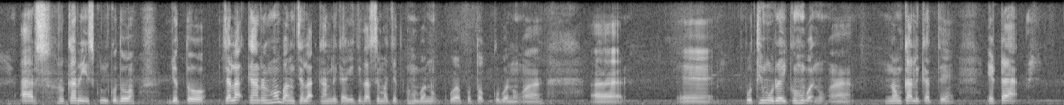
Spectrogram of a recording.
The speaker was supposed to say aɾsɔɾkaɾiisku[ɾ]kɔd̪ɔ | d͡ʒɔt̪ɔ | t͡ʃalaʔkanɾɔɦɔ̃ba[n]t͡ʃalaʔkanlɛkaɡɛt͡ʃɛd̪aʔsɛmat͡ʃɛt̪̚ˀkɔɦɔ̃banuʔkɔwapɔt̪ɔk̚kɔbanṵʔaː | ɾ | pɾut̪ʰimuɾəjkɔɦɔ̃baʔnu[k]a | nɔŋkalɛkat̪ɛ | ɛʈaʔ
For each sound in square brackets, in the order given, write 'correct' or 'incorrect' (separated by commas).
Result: incorrect, incorrect, incorrect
